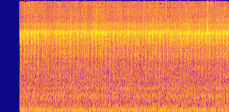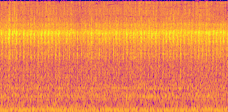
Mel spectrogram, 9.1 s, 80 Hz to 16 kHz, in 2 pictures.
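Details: Volvo 7700A diesel city bus from Budapest (FKU-942) at idle: steady heavy drone with rough knocking undertone; weird noise these buses often make, cause unknown to owner.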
